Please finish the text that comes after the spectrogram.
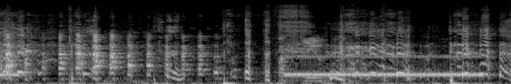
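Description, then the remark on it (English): Laughter and chuckling give way to telephone dialing, a few quick key tones followed by a steady, fairly loud phone tone that holds for about two seconds. “Alright, let's call another one.”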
